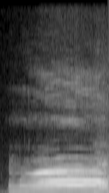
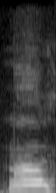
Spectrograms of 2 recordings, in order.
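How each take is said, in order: First: The meow is long and drawn out. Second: The meow is short and quick.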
